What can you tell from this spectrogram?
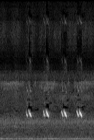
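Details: Carolina ground cricket heard as four evenly spaced high double-pulsed chirps, roughly three per second, against a steady faint background hum.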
